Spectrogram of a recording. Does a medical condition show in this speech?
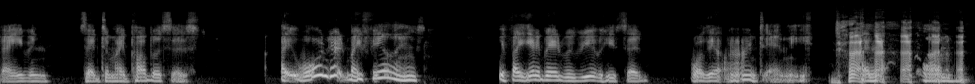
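Yes: spinal muscular atrophy type 2; from birth, slightly progressive since 20s, arms less mobile, power chair from 12, sensation unaffected; on oral breakthrough medication strengthening motor neurons; hard time talking before medication, breathing, speaking, singing now stronger.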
